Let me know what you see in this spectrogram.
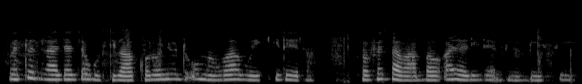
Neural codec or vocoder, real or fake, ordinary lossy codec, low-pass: vocoder, 22.05 kHz, 80 mel bands, HiFi-GAN; fake; none; 5.4 kHz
